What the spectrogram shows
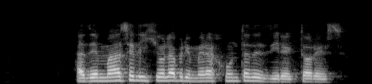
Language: Spanish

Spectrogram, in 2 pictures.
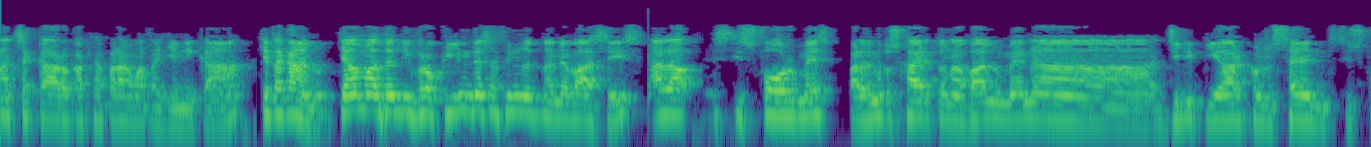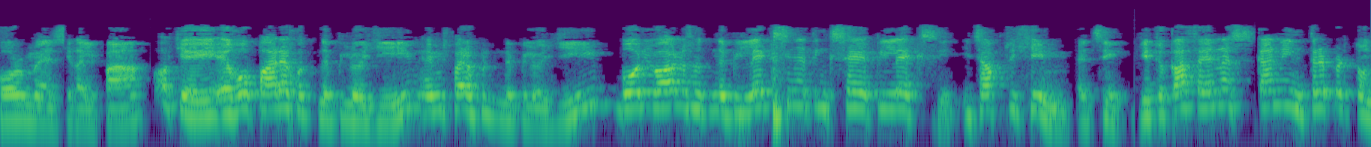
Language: Greek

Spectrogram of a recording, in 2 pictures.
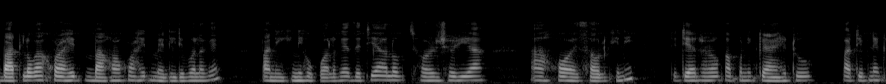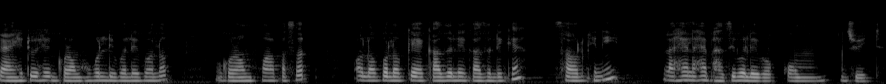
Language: Assamese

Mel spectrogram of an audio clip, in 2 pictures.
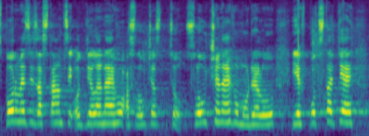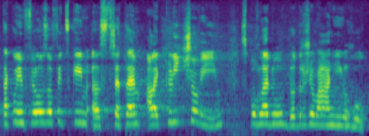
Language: Czech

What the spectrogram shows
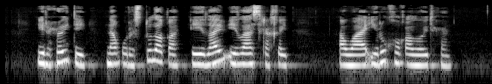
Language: Abkhazian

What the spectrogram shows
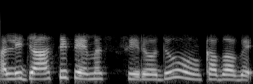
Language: Kannada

